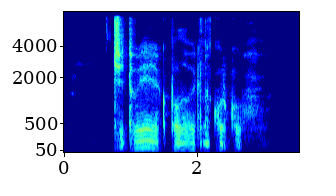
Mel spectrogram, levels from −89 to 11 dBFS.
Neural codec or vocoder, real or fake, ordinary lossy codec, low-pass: codec, 16 kHz, 4 kbps, FreqCodec, larger model; fake; AAC, 32 kbps; 7.2 kHz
